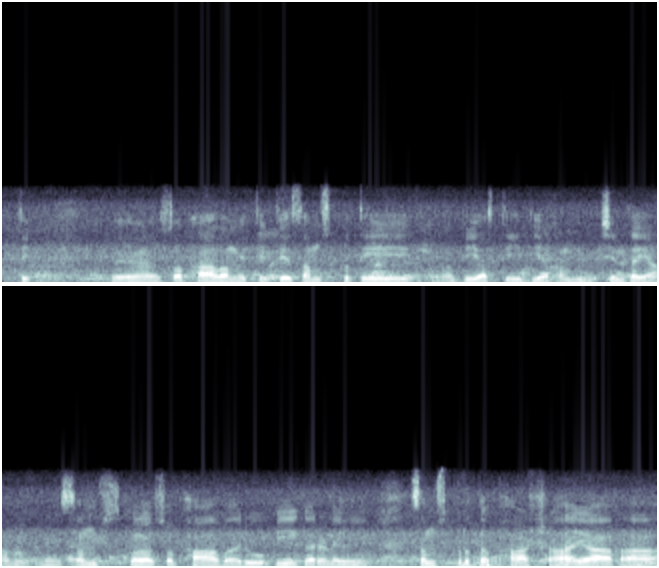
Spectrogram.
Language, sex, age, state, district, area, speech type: Sanskrit, male, 45-60, Kerala, Thiruvananthapuram, urban, spontaneous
